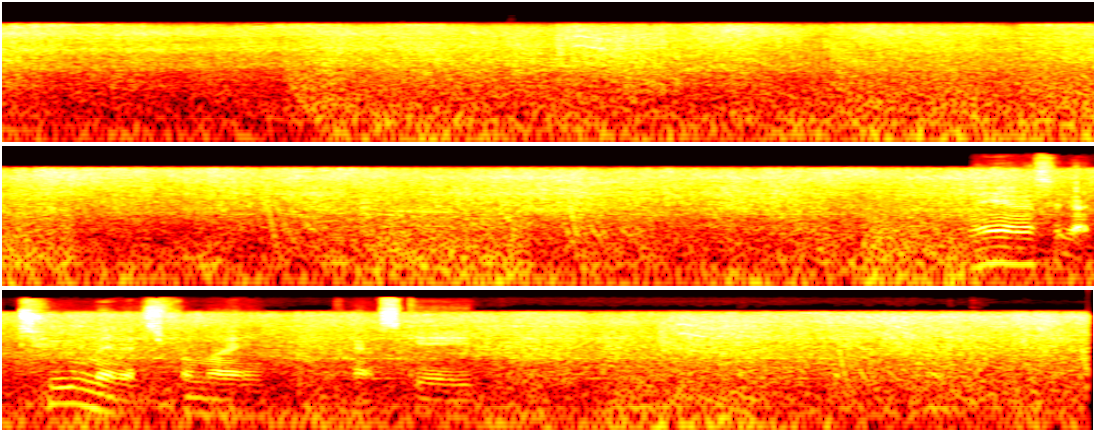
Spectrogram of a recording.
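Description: Laser weapons fire rapidly in a dense space battle.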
